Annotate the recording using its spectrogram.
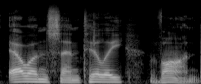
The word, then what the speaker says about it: Ellen Santilli Vaughn: It's called The Body Being Light in Darkness by Charles Colson with Ellen Santilli Vaughn. Did I pronounce her name correctly? – Yes, you did. That's right.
